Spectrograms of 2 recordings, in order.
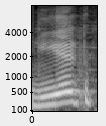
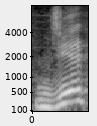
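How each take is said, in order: First: The word starts with a hard g sound. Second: The word starts with a j sound. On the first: The speaker calls it right. "इसे हम लोग गेट पढ़ेंगे" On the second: The speaker calls it wrong. "इसे हम लोग जेट नहीं पढ़ेंगे"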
